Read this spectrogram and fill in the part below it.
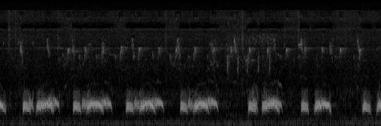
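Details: Spotted dove used as a decoy to lure wild birds for trapping, giving repeated low, hollow coos in short two- and three-note phrases, several per second in bursts with brief pauses; faint high chirps from other birds behind.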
